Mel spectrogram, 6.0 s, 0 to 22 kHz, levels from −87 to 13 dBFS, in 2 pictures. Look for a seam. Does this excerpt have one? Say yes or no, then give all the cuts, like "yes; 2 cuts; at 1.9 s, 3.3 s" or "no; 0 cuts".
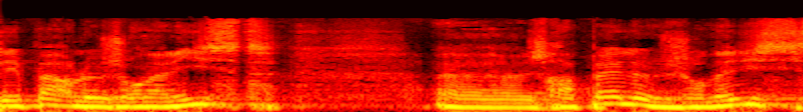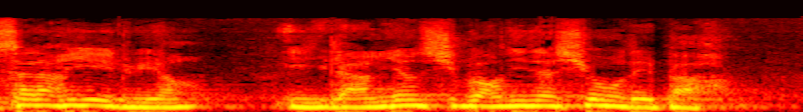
yes; 2 cuts; at 3.0 s, 4.0 s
